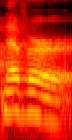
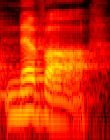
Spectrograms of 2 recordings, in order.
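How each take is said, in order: First: The word ends in a pronounced R sound. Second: The word ends in an open ah sound. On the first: The speaker calls it wrong. "not never" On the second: The speaker calls it right. "it's supposed to be sung never"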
